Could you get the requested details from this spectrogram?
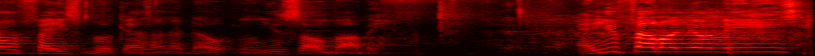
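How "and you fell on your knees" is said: much higher, loud, overjoyed cry; big comic shout of relief; hammed-up shout. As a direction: shout it like a grateful fall to the knees. Hammed-up grateful collapse.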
